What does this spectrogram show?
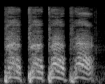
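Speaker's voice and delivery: high sharp pop pop pops; sandal smack sounds. Retold or imitated. Retelling mom beating her son, high pops. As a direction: mimic a sandal slapping.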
